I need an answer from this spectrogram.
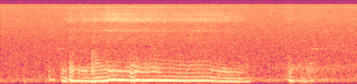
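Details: A pet dog lying comfortably and snoring indoors: one long, droning, tonal snore lasting about two seconds, level at first and then sagging lower, followed by short soft breathy puffs in a quiet room.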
